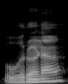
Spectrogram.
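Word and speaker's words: ورونه: So be careful of the pronunciation of uruna. It's a n sound.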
